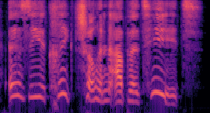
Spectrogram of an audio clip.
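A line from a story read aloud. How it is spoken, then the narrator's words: Tailor calling out. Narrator (German): rief der Schneider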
